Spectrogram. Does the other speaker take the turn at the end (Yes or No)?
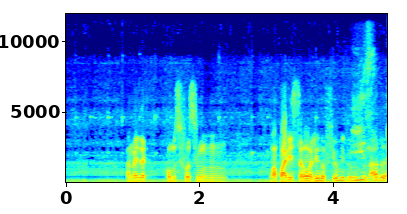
Yes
